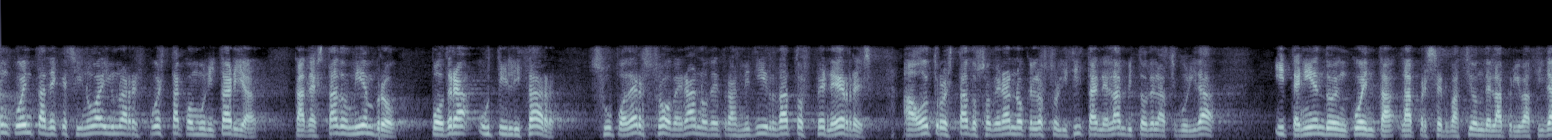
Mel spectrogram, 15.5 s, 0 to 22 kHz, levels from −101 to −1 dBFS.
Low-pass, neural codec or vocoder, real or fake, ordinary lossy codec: 5.4 kHz; none; real; Opus, 32 kbps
